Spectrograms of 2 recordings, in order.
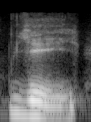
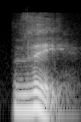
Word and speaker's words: ye: The Y is still that thorn letter. It's not pronounced ye. It's pronounced the.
